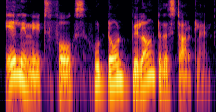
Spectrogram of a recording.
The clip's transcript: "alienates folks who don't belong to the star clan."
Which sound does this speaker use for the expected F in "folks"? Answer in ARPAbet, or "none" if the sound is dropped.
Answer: F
